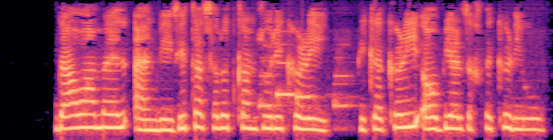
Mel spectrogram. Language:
Pashto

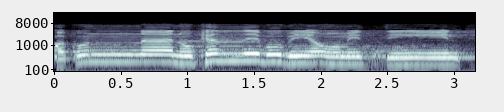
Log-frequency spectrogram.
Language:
Arabic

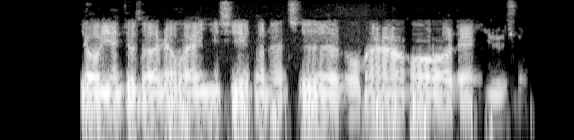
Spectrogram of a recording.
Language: Chinese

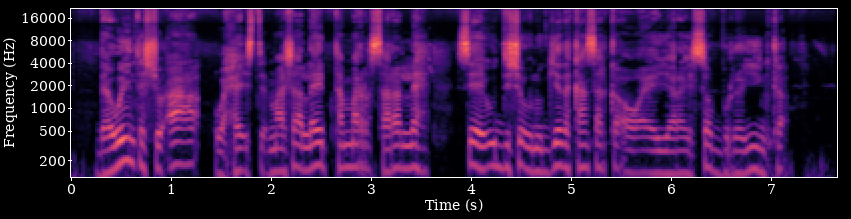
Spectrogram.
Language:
Somali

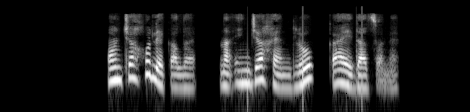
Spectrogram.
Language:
Laz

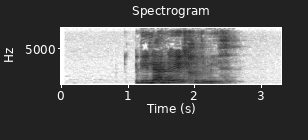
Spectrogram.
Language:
Kabyle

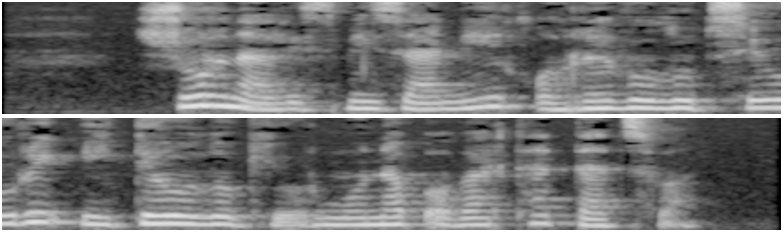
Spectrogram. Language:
Georgian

